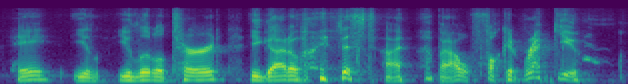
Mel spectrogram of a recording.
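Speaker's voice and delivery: put-on condescending voice. Retelling a film scene, imitating the character Jerry: condescending Jerry impression. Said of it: "He's so condescending when he speaks".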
